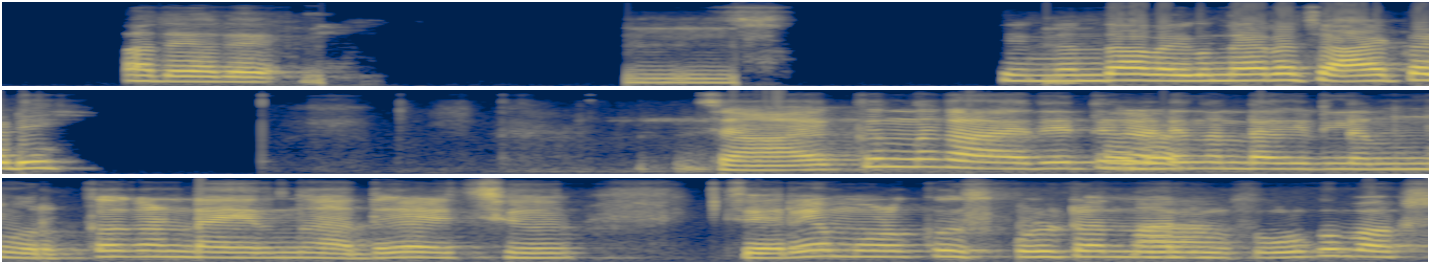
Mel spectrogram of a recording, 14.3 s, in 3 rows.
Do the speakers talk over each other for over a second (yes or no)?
no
